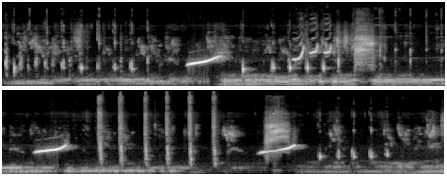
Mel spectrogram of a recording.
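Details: Pet parrot indoors giving loud rising whistles, each about half a second long, spaced a few seconds apart, between softer chatter, clicks and sharp taps; a low steady hum runs underneath.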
